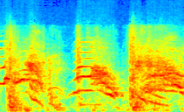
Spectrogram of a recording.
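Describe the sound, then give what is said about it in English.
Three loud blows strike a door in quick succession, each impact followed by a ringing, creaking crash of straining wood as the door is forced and broken down. “The door! I can't budge it! We will break it down!”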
